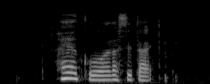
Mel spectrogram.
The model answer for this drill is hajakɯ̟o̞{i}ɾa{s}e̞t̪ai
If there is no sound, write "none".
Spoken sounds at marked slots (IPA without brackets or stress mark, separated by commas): a, s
